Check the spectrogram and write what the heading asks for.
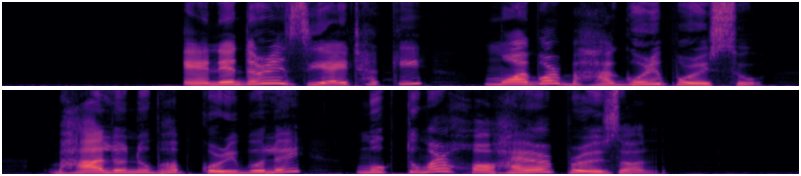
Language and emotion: Assamese, angry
